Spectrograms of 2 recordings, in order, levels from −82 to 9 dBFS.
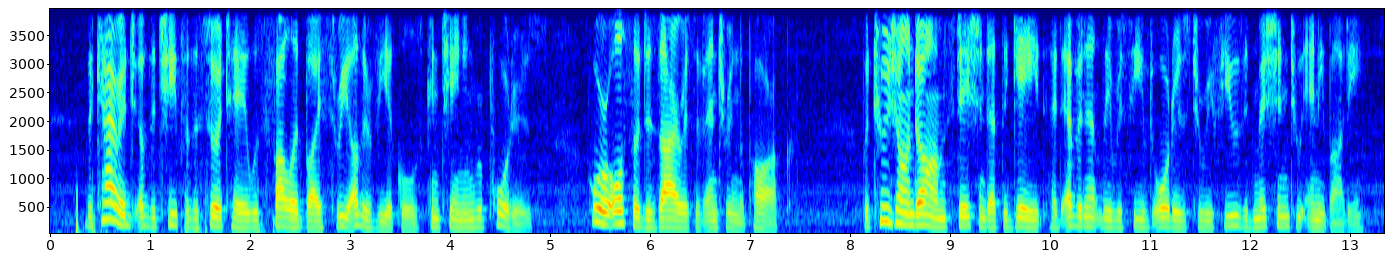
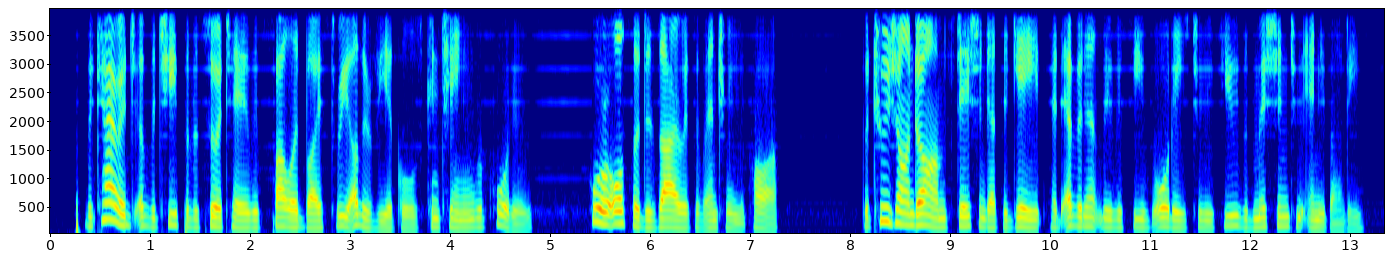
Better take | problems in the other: first | noise reduction (neural separator model SepFormer WHAM!)

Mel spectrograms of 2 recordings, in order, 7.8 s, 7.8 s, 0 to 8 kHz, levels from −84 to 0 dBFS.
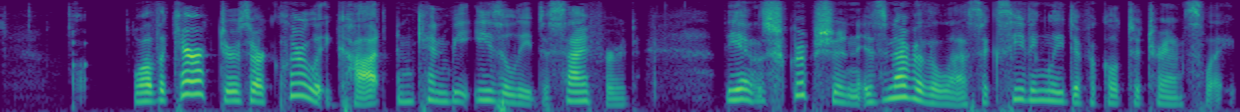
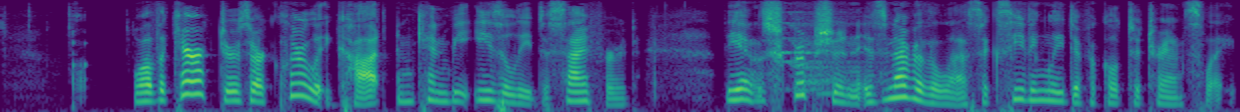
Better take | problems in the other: first | background sound (Squeak); 18 dB below the speech

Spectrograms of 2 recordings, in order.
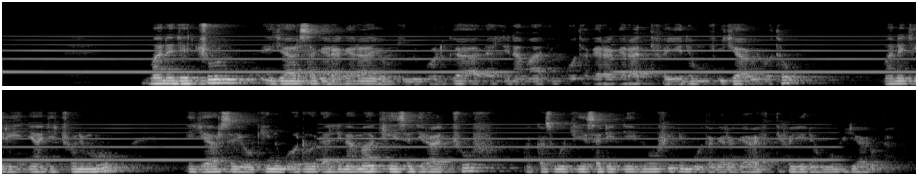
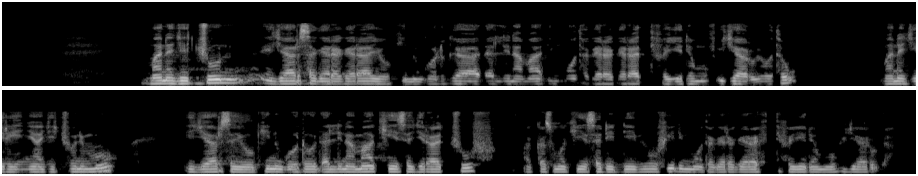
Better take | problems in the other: second | background sound (Wind instrument, woodwind instrument); 11 dB below the speech // room echo; dies away in 0.8 s

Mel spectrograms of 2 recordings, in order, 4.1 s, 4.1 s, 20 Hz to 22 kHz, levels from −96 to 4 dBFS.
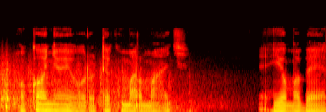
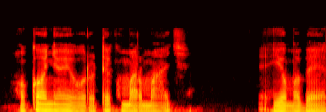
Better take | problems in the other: second | background sound (Thunder); 9 dB below the speech

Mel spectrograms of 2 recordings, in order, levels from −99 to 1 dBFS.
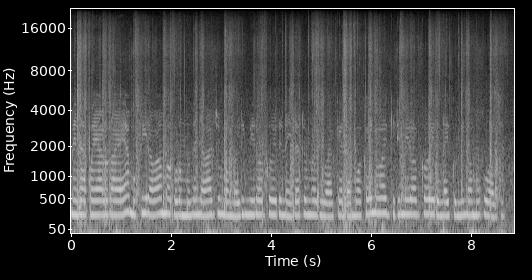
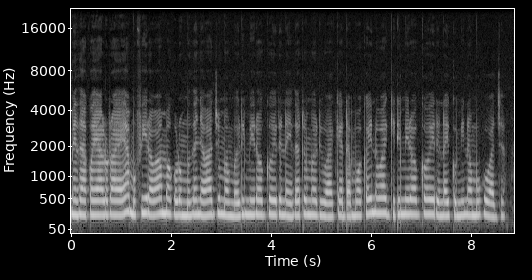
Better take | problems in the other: second | background sound (Walk, footsteps); 9 dB below the speech

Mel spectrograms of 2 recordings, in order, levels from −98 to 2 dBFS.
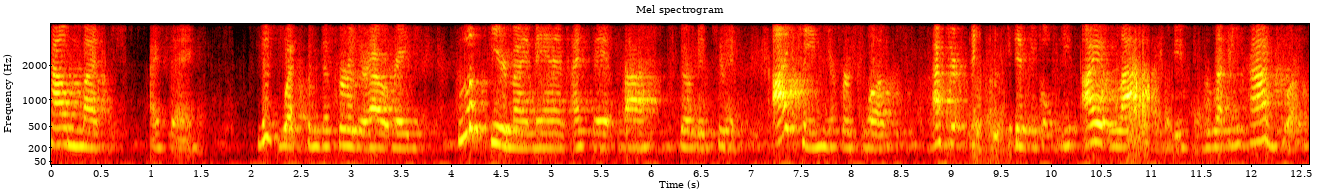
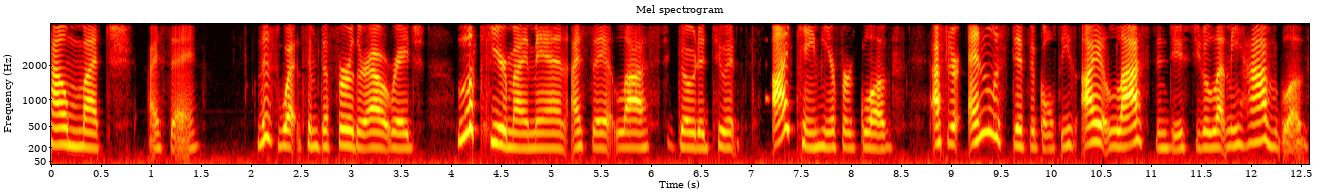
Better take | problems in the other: second | noise reduction (neural separator model SepFormer DNS4)

